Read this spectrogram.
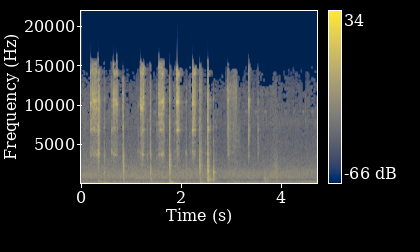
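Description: Metal tools clink and tap against a machine.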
